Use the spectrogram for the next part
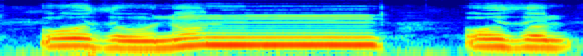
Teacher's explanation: ذال کو زبان نکال کر پڑھنا ہے، نرمی کے ساتھ، دونوں دانتوں کے بیچ میں زبان رکھ کر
